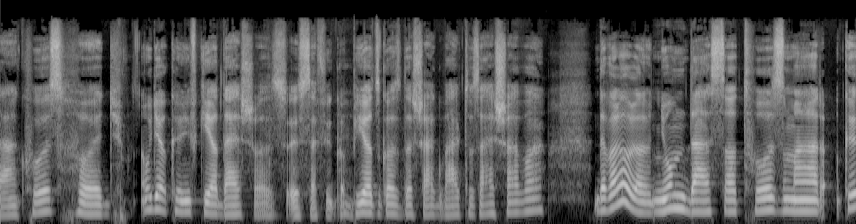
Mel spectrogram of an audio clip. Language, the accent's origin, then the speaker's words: Hungarian; Miercurea Ciuc, Harghita, Romania; Én Csíkszeredai lévén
